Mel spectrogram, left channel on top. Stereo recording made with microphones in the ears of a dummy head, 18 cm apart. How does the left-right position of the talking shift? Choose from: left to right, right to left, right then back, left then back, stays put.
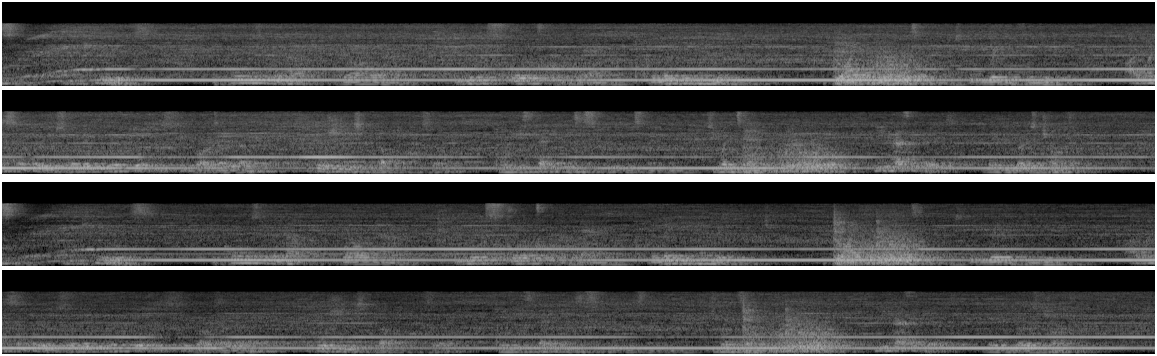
right to left.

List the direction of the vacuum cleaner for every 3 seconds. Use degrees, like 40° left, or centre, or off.
60° left, 60° left, 60° left, 60° left, 50° left, centre, 40° right, 50° right.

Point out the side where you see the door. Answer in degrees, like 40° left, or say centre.
70° right.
